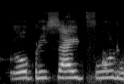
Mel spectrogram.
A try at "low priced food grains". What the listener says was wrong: લો પ્રિસાઇઝ નહીં લો પ્રાઇસ્ડ.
